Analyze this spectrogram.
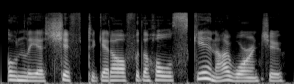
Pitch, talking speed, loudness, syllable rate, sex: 185 Hz, 265 wpm, -18 LUFS, 5.9 syllables/s, female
